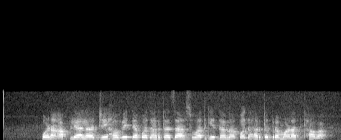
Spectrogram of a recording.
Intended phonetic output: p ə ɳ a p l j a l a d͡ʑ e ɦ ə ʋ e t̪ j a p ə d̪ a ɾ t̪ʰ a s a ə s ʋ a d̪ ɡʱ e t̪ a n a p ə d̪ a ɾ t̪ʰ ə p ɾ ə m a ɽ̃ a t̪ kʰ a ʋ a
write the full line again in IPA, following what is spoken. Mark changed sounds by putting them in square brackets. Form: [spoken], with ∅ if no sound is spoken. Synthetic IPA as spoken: p ə ɳ a p l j a l a d͡ʑ e ɦ ə ʋ e t̪ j a p ə d̪ a ɾ t̪ʰ a [t͡s] a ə s ʋ a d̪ ɡʱ e t̪ a n a p ə d̪ a ɾ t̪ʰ ə p ɾ ə m a ɽ̃ a t̪ kʰ a ʋ a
